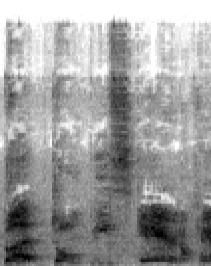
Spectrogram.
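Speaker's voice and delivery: slow and soothing, coaxing a nervous cook; calm them down gently, drawn out; reassuring. Real, not acted. To a viewer worried by the funky-looking meat, slow gentle reassurance.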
